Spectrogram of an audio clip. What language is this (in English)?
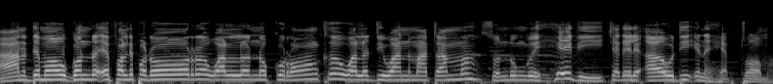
Fula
